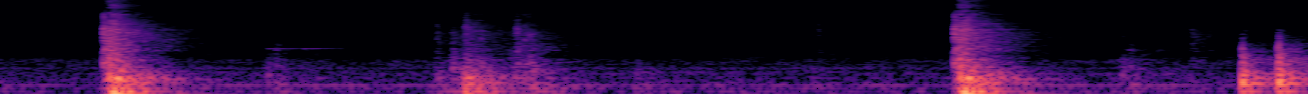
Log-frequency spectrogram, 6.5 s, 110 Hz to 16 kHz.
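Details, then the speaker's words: Mercedes EQS 450 (W297), before door sound deadening: two door closes give a thin, tinny, light ring, and quick taps on the door sound like an empty steel panel, from insufficient sound deadening. "확실히 문을 닫을 때 텅텅빈 소리와 도어를 두드렸을 때 빈철판 소리가 나는 걸 들으셨죠?"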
